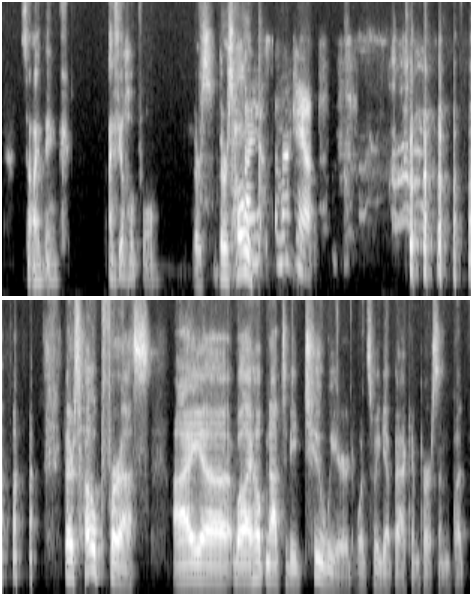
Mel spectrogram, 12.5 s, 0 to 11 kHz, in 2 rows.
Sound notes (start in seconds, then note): 5.2 laughing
